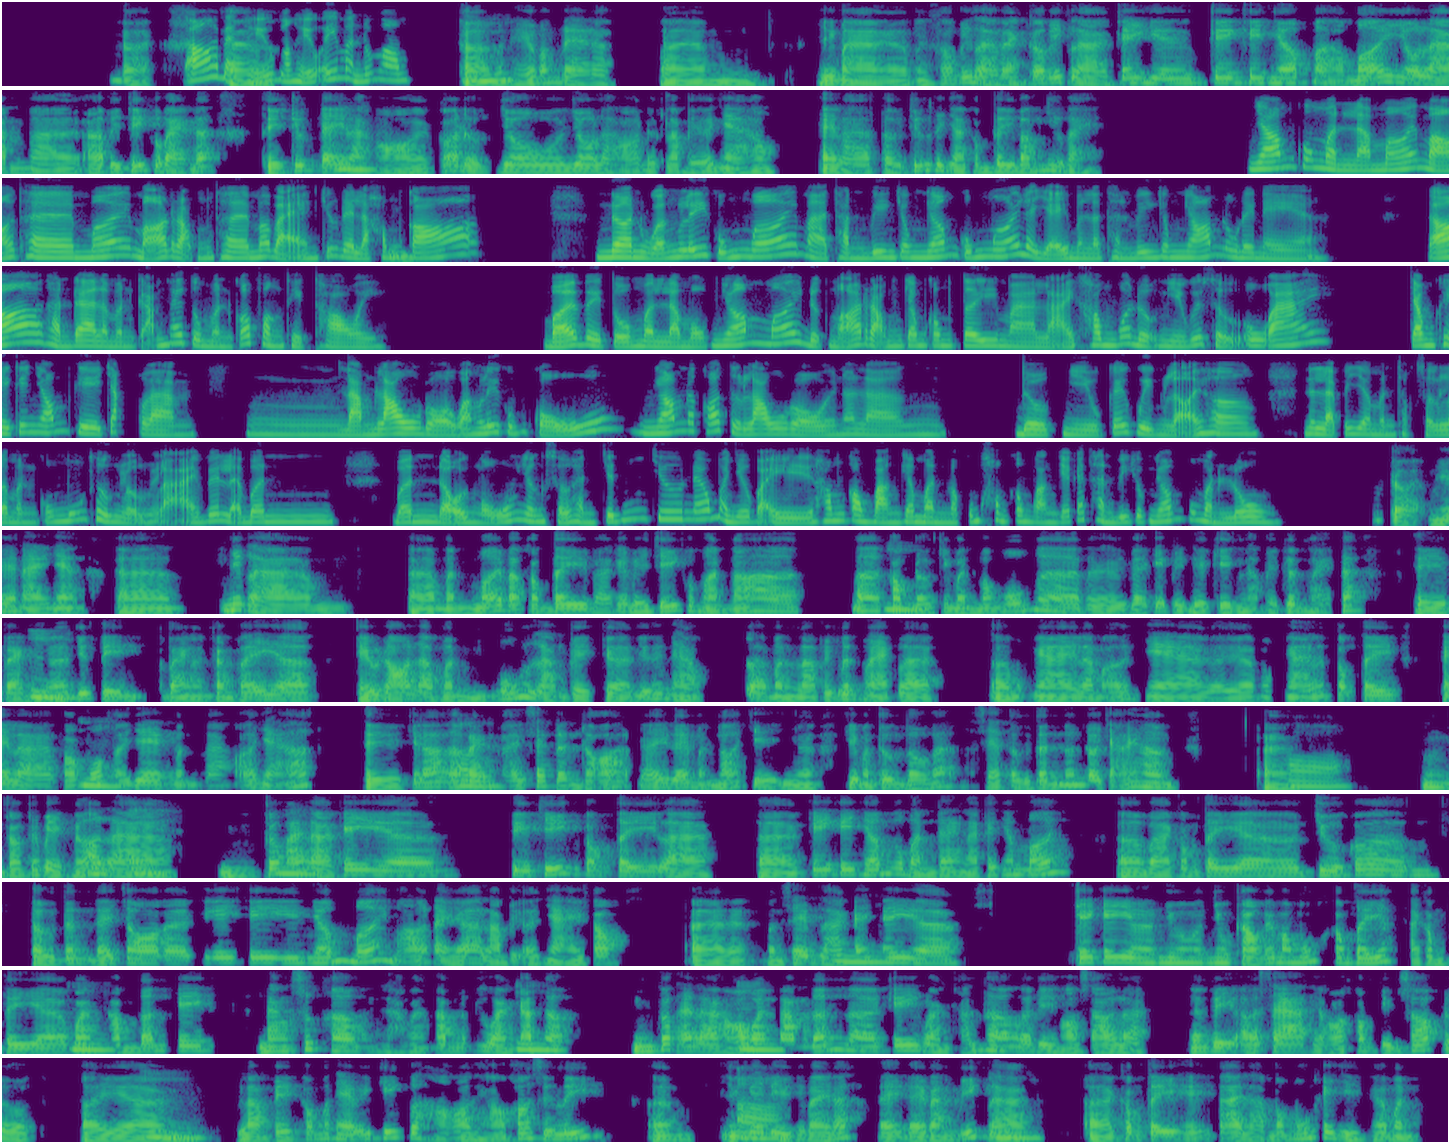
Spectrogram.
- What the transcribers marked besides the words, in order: other background noise; tapping
- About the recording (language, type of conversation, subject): Vietnamese, advice, Làm thế nào để đàm phán các điều kiện làm việc linh hoạt?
